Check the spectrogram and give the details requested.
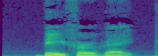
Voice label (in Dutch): "Beverwijk", Dutch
